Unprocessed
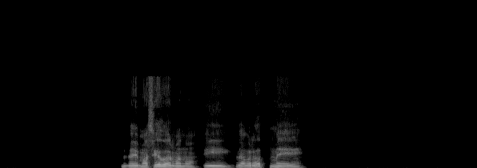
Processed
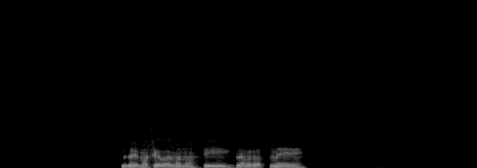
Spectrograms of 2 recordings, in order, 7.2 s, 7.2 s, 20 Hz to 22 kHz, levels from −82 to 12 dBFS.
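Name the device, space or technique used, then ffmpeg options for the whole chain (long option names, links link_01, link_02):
bass amplifier: -af "acompressor=threshold=-40dB:ratio=5,highpass=67,equalizer=frequency=110:width_type=q:width=4:gain=10,equalizer=frequency=180:width_type=q:width=4:gain=-5,equalizer=frequency=450:width_type=q:width=4:gain=6,equalizer=frequency=840:width_type=q:width=4:gain=-9,equalizer=frequency=1500:width_type=q:width=4:gain=8,lowpass=frequency=2400:width=0.5412,lowpass=frequency=2400:width=1.3066,volume=4.5dB"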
